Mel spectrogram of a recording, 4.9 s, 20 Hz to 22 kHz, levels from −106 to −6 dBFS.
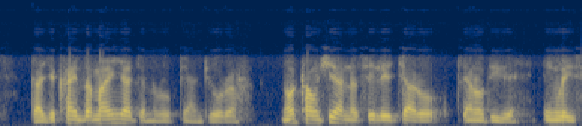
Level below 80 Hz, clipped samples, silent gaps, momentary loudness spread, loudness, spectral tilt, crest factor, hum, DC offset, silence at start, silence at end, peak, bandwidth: -80 dBFS; under 0.1%; none; 12 LU; -31 LUFS; -8.5 dB/octave; 22 dB; none; under 0.1%; 0.25 s; 0 s; -8 dBFS; 4.6 kHz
